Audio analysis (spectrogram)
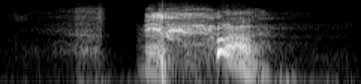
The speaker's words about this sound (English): Buddy, I'm tired of coughing. Yeah, buddy, I'm tired of it too.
